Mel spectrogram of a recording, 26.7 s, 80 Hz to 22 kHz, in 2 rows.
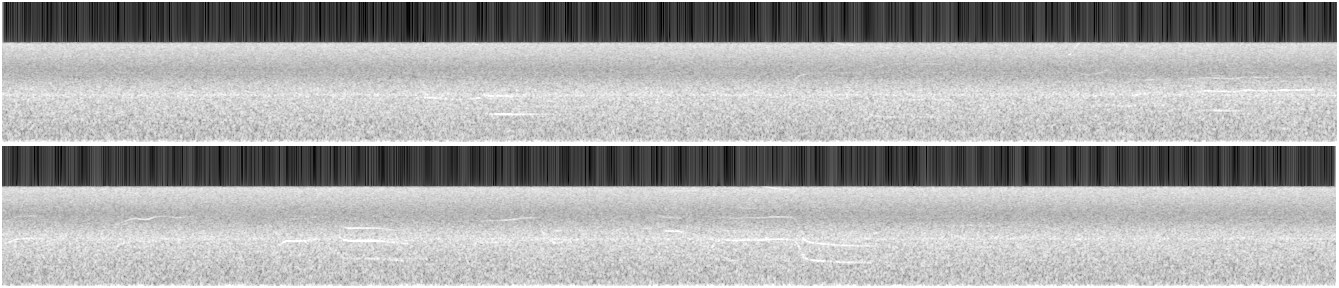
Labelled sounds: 4.5	6.7	killer whale, Bigg's (transient), 0.55 to 2.1 kHz
16.1	18.0	killer whale, Bigg's (transient), 0.48 to 2.7 kHz
20.3	22.4	killer whale, Bigg's (transient), 0.48 to 2.3 kHz

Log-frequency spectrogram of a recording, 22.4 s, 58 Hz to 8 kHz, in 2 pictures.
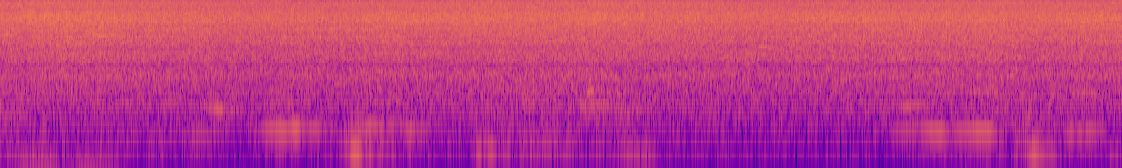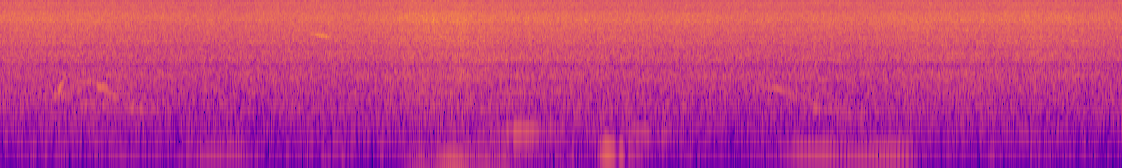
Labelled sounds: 14.3	14.6	humpback whale, 2.6 to 3.0 kHz

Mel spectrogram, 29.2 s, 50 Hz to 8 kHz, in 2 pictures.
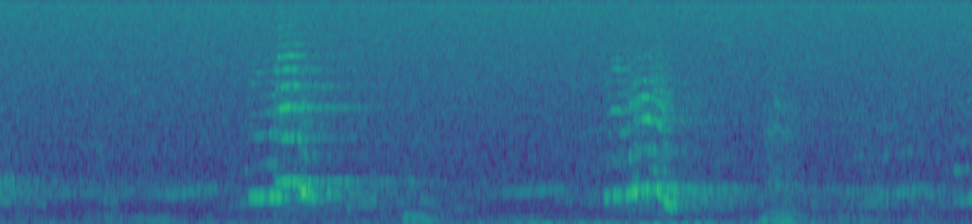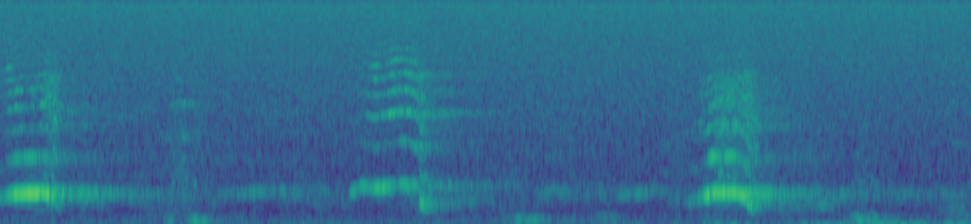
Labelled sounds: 3.7	4.6	humpback whale, 0.80 to 3.8 kHz
9.1	10.0	humpback whale, 0.96 to 3.2 kHz
14.3	15.3	humpback whale, 0.80 to 2.9 kHz
17.1	17.5	humpback whale, 1.9 to 2.0 kHz
19.8	21.0	humpback whale, 0.96 to 4.2 kHz
25.0	25.9	humpback whale, 0.80 to 2.9 kHz

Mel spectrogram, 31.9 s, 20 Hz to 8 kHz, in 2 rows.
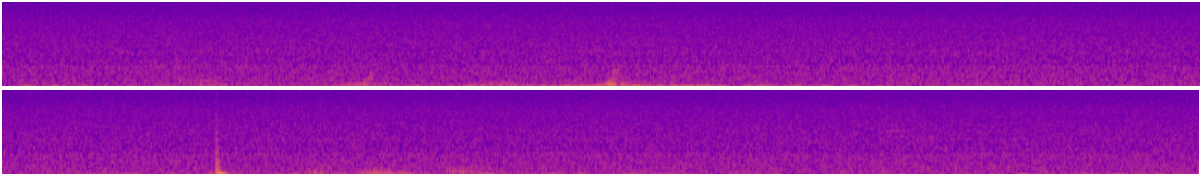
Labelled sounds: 27.7	28.0	vessel noise, 1.7 to 1.9 kHz

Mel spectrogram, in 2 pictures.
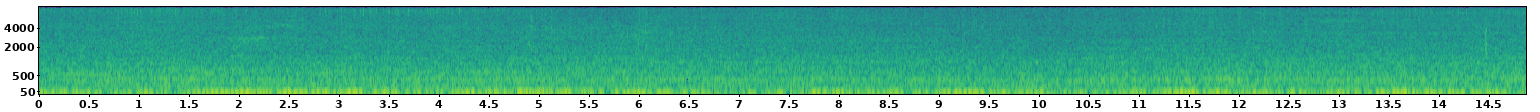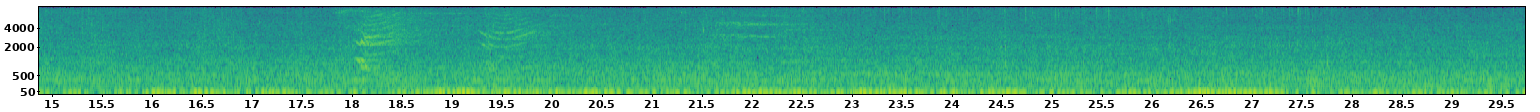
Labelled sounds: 1.8	2.7	killer whale, southern Alaska resident, 1.8 to 5.1 kHz
17.8	20.0	killer whale, southern Alaska resident, 0.44 to 8.0 kHz
21.4	22.8	killer whale, southern Alaska resident, 0.91 to 7.9 kHz

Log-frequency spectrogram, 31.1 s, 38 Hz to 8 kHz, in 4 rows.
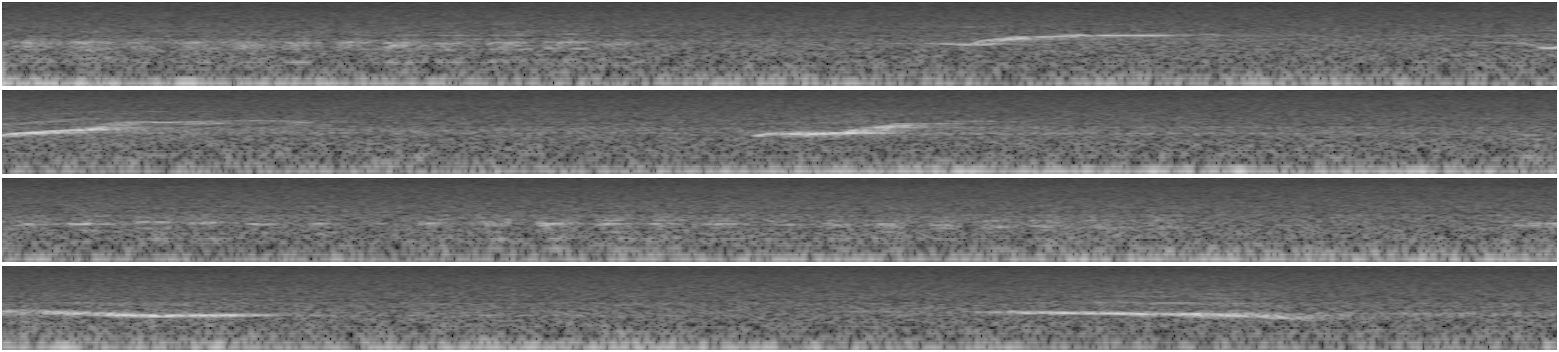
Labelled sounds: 5.0	5.9	humpback whale, 0.80 to 1.1 kHz
7.9	9.2	humpback whale, 0.80 to 1.2 kHz
12.1	12.8	humpback whale, 0.80 to 1.1 kHz

